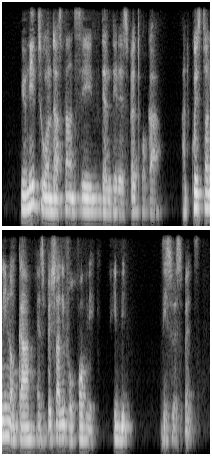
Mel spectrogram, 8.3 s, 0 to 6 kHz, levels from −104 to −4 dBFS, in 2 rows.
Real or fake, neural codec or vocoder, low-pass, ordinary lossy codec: fake; codec, 16 kHz, 1.1 kbps, Voila-Tokenizer; 5.4 kHz; none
